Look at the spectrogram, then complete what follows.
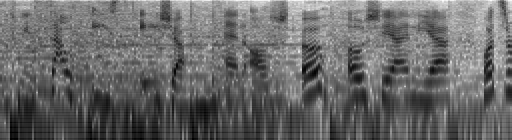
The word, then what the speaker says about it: Oceania: next 5 versus 5 between Southeast Asia and Oceania. What's the right way to pronounce it, Spawn?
